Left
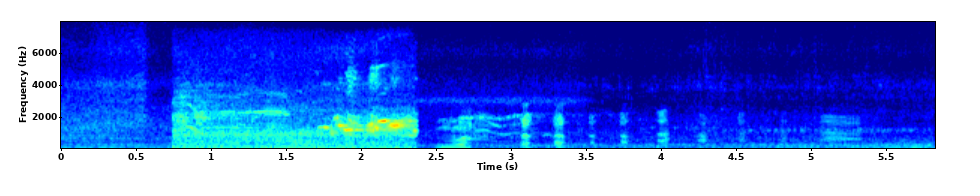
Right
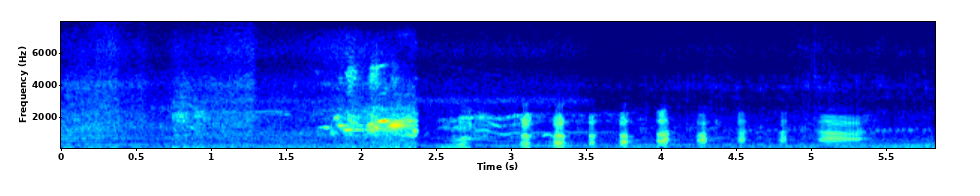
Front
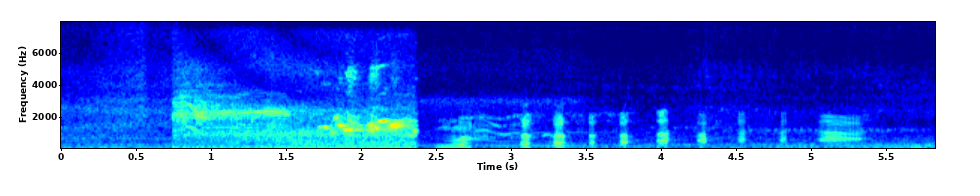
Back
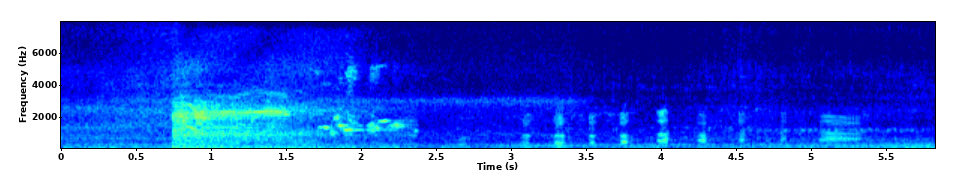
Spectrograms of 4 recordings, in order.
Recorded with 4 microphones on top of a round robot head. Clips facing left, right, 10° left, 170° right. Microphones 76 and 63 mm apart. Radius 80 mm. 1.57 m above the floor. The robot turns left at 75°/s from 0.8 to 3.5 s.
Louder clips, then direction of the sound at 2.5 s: Left 1 dB, front 14 dB; 20° left.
